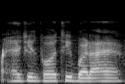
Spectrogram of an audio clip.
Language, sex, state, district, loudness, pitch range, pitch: Hindi, male, Chhattisgarh, Korba, -15 LUFS, 150-160 Hz, 155 Hz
